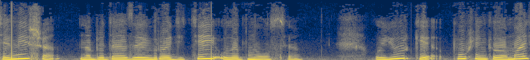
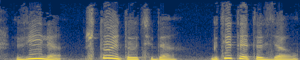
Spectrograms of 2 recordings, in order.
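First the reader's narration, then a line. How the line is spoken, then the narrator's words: Stern mother's question. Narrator (Russian): спросила строго мама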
